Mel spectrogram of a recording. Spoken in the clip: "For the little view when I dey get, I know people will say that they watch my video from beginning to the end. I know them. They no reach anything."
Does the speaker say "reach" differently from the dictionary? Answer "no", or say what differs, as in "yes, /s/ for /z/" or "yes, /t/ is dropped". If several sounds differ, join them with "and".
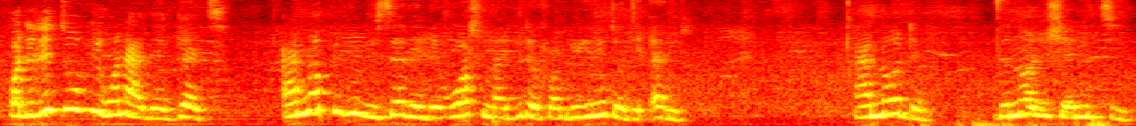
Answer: yes, /l/ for /ɹ/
